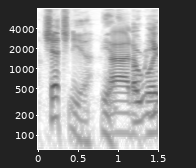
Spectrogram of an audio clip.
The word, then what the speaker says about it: Chechnya: How do you pronounce it? Chechnya. Chechnya.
